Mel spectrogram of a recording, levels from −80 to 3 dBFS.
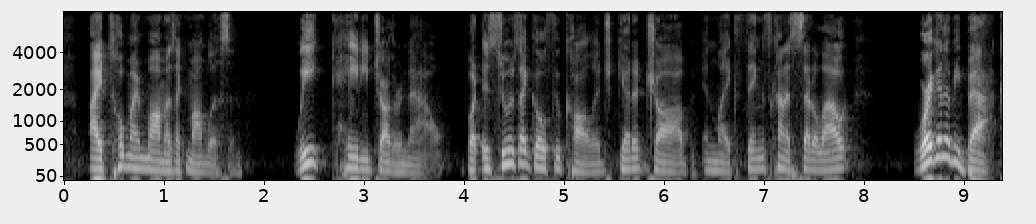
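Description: No technical faults are audible anywhere in the recording.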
